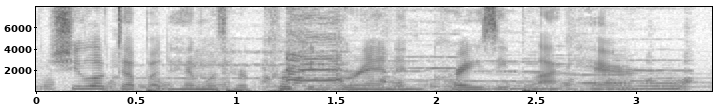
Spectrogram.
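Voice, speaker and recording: A woman's voice: on the low side, steady tone, moderate pace, gravelly, loud music behind the voice. A woman reading scripted storybook narration for an audio drama, on a noisy recording.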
